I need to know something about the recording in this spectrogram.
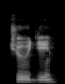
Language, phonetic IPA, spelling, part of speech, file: Russian, [ˈt͡ɕʉdʲɪ], чуди, noun, Ru-чу́ди.ogg
- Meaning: genitive/dative/prepositional singular of чудь (čudʹ)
